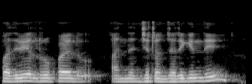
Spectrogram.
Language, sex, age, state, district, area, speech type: Telugu, male, 45-60, Andhra Pradesh, Guntur, rural, spontaneous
